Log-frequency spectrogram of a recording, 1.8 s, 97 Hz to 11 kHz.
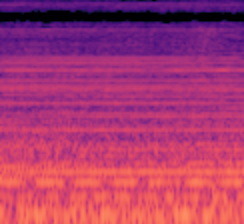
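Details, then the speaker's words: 2008 Trane XR13 heat pump outdoor unit in a long defrost cycle, steaming with ice dripping off, and the reversing valve switches at the end: a low, steady rumble and hum with no clatter or squeal. An ordinary, normal defrost. "Look, even that ice right there is dripping. There it goes. Alright, I didn't hear the reverse control switch. Oh, there it went."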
